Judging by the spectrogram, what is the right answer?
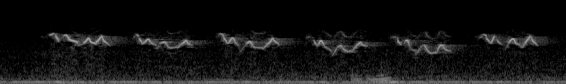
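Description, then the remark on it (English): A whistled imitation of a robin's song: six short, warbling, rising-and-falling phrases repeated in a steady rhythm, clear, over a low steady hum. “A robin. Robin?”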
